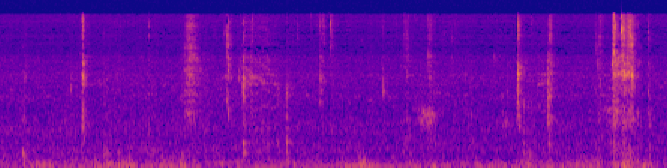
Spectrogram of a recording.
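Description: A person chewing food, with small wet mouth clicks. Near the end comes a short, louder noisy sound as a spoonful is taken into the mouth.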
